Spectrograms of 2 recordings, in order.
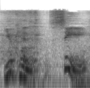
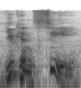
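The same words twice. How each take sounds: The two takes are said the same way.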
